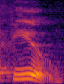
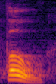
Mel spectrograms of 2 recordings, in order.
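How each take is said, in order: First: It is said as 'few', with a 'y' sound. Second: It is said as 'foo', without a 'y' sound. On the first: The speaker calls it right. "I could never say few" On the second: The speaker calls it wrong. "I used to always say foo"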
